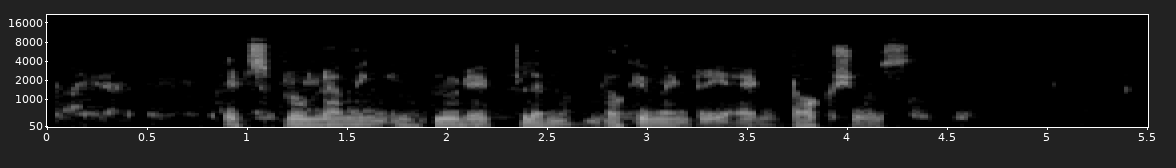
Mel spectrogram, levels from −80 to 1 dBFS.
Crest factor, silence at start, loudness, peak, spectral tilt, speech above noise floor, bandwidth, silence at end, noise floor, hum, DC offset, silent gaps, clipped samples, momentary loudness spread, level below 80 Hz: 22 dB; 0.05 s; -37 LUFS; -16 dBFS; -3.5 dB/octave; 40 dB; 9.6 kHz; 0.9 s; -77 dBFS; none; under 0.1%; none; under 0.1%; 16 LU; -70 dBFS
